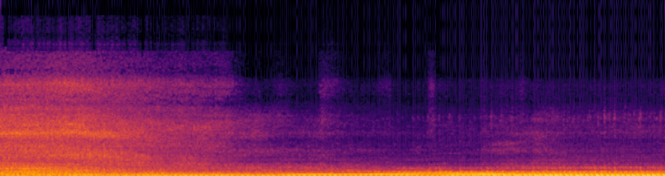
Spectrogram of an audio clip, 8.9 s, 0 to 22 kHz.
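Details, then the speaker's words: 1952 Ford Customline 239 cubic inch flathead V8, cold start after probably one to two months sitting, 12-volt jump pack on the 6-volt battery: low steady burble at about four beats a second, no ticking or clatter; smooth, healthy idle. "Let's listen to that old flathead just taking purr. Quiet as can be."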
